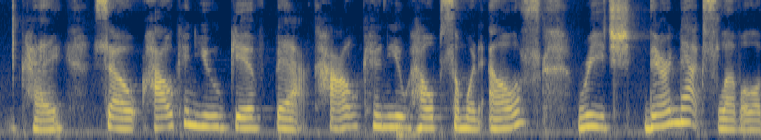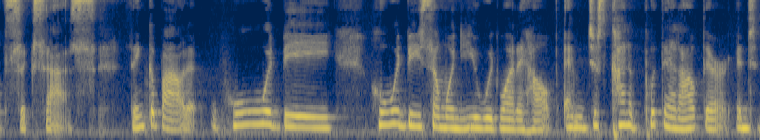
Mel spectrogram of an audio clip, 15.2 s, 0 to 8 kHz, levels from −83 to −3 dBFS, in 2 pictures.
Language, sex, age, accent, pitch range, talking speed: English, female, 50-69, American, 165-210 Hz, 170 wpm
